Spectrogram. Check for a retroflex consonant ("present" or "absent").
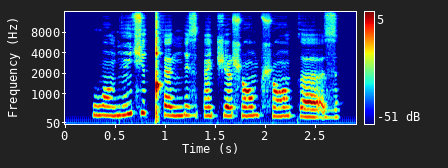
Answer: present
